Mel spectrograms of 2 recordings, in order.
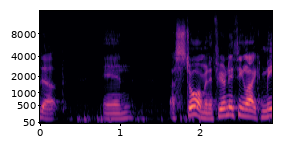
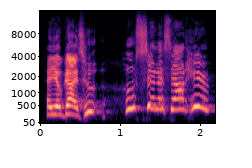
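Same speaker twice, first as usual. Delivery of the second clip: loud, high, frightened call; frightened fisherman; panicked disciple; 13 semitones higher, 13 dB louder than usual. Acted. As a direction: ask in rising panic. Disciples voiced panicking in storm.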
